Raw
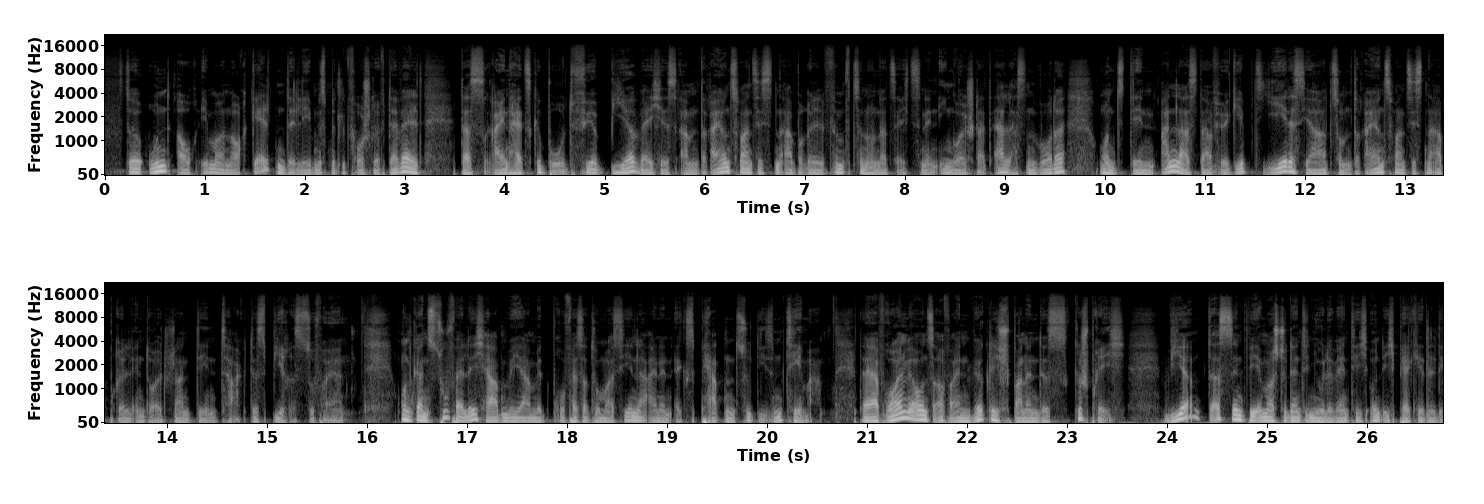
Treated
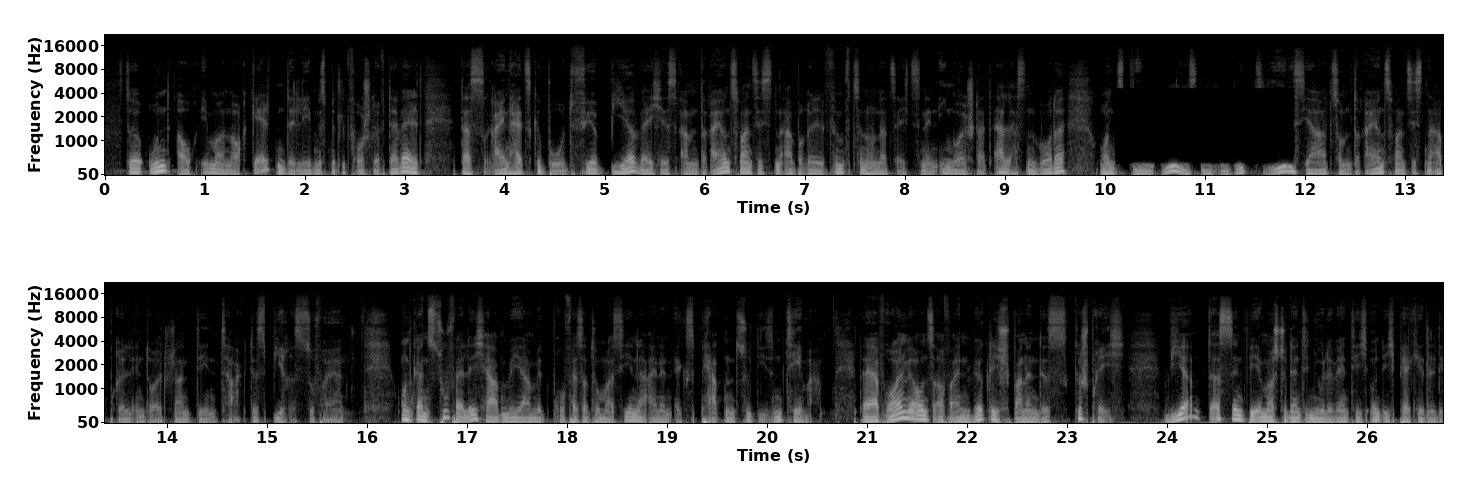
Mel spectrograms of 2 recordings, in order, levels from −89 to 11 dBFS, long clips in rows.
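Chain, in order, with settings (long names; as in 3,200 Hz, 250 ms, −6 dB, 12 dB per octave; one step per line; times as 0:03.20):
0:10.48–0:11.37: low-pass that shuts in the quiet parts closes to 1,000 Hz, open at −18.5 dBFS
0:10.09–0:11.89: time-frequency box erased 320–4,700 Hz
level −7 dB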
